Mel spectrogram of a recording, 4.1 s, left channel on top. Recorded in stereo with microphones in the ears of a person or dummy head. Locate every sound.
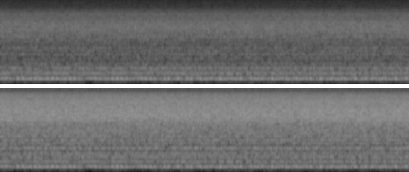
0.0 s a drone: 50° right (ahead or behind)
